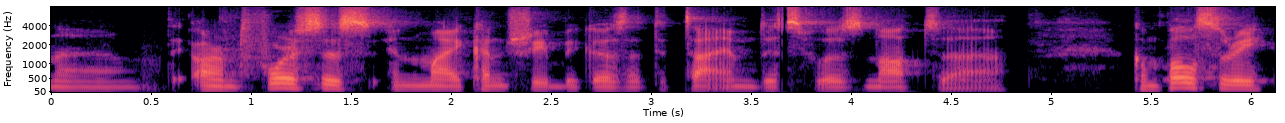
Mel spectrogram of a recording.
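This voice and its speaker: A man's voice: lowish voice, pushed and bright. A man, a podcast guest explaining things thoughtfully and searching for words. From Lithuania. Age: late 30s. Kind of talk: earnest podcast conversation.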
